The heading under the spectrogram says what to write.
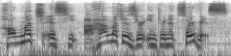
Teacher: Question, pataas yung tono din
